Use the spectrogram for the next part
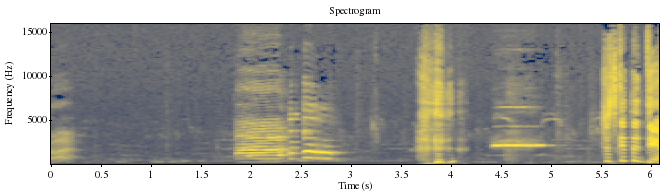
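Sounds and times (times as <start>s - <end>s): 
office parrot giving bright warbling whistles: 1.8s - 3.0s, 4.4s - 5.3s
office parrot giving a harsh raspy squawk: 1.8s - 3.1s, 4.3s - 5.2s
speech: 3.8s - 4.2s, 5.8s - 6.0s.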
